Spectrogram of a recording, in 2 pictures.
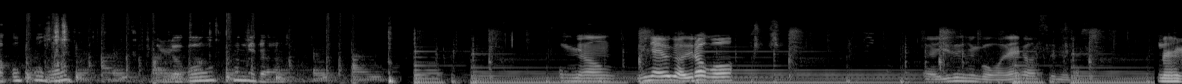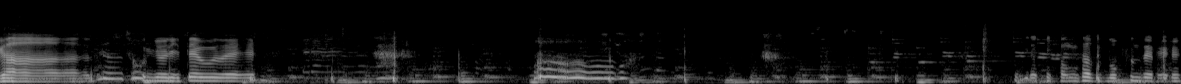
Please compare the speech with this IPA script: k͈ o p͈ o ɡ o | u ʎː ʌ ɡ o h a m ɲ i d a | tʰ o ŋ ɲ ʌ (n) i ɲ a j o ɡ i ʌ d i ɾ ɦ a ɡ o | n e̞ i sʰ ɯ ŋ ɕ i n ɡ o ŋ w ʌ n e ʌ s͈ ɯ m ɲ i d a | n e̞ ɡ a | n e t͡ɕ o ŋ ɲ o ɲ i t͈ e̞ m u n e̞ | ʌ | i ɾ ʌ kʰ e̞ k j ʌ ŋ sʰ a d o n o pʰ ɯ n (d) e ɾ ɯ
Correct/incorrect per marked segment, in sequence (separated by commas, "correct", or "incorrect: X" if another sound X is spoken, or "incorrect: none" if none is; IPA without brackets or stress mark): incorrect: ŋ, correct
